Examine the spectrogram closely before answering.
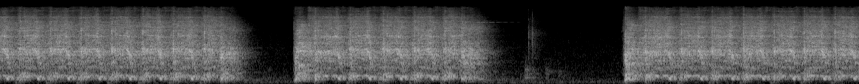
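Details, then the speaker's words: Jin Lun 50cc scooter after carburetor cleaning (stuck float needle) and new throttle, old battery: three slow starter bursts, about three turns a second, never firing; battery getting low. "That doesn't sound good. My battery getting low."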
